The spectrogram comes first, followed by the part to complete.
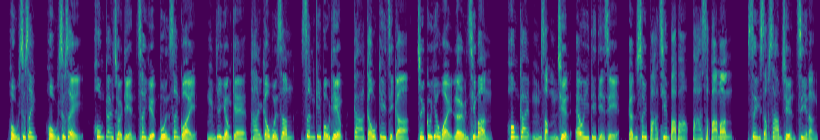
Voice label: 粤语男 彩电; 康佳

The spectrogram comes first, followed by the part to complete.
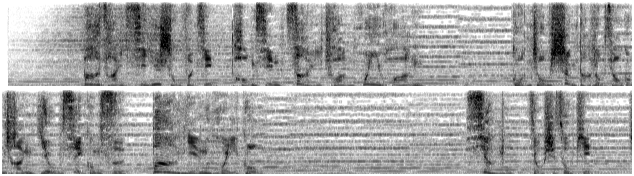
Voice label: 男 汇报 温情大气

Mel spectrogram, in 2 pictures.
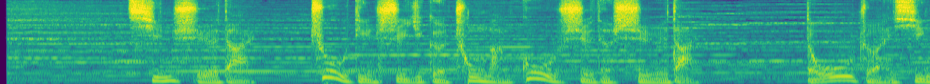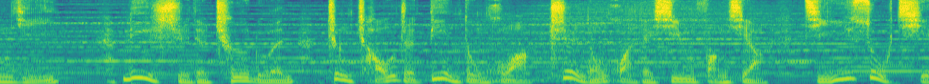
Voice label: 男 宣传; 宁德

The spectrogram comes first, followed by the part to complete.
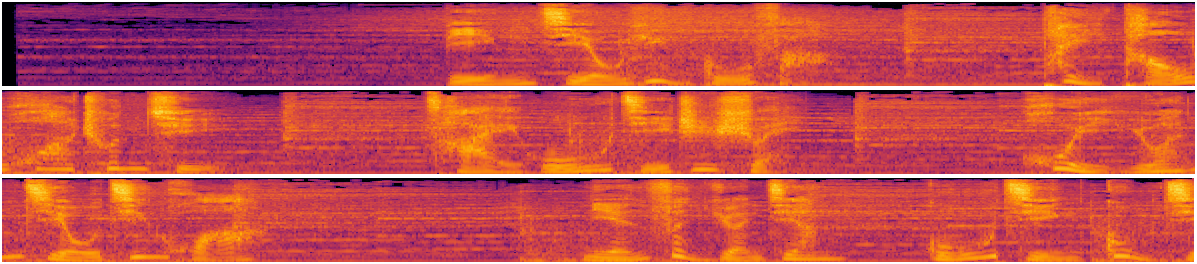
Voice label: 男 广告; 古井贡酒

